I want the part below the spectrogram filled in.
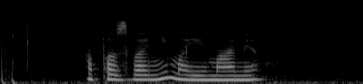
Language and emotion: Russian, neutral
